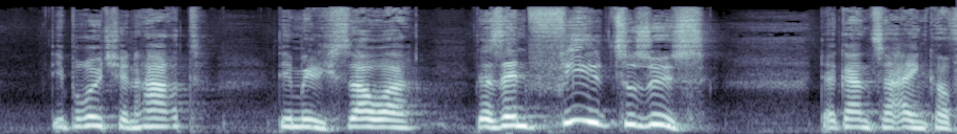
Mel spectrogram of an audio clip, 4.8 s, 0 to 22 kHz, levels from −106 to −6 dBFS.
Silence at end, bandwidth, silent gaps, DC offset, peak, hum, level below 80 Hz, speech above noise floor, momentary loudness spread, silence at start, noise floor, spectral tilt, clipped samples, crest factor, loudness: 0 s; 17.5 kHz; none; under 0.1%; -2 dBFS; none; -64 dBFS; 32 dB; 10 LU; 0.25 s; -49 dBFS; -4 dB/octave; under 0.1%; 16 dB; -17 LUFS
